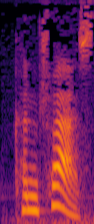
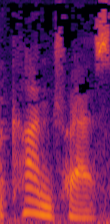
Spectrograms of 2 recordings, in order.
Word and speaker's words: contrast: 但是我们如果用 contrast，当然这个名词叫 contrast，动词读成 contrast，那么这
